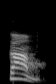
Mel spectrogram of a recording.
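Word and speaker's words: calm: क्या पढ़ेंगे इसको काम हेयर एल जो है ये जो एल है य एल साइलेंट है एल साइलेंट है ठीक ना इसीलिए यहां पर वर्ड भी लिखे हैं हम साइलेंट ठीक है ना बात समझ ग ना ये जो एल होता है वो साइलेंट होता है ठीक है ना जैसे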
